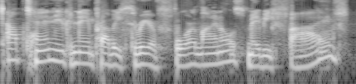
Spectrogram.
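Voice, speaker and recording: A man's voice: mid-range voice, lively intonation, slow pace, a bit bright, no echo, rough recording. A man chatting casually as a panelist on a music talk show. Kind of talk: casual chat.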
